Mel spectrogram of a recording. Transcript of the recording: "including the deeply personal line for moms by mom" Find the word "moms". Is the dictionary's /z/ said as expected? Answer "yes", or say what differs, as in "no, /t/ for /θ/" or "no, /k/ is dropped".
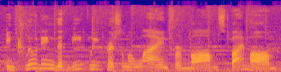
yes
